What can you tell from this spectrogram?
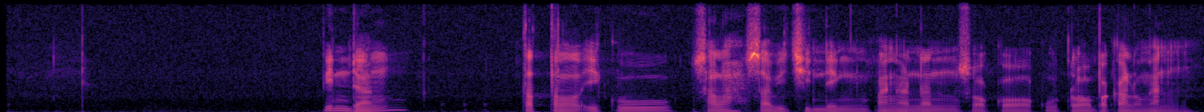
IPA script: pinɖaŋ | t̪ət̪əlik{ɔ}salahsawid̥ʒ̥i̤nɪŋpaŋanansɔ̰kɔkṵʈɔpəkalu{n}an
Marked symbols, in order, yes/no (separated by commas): no, no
